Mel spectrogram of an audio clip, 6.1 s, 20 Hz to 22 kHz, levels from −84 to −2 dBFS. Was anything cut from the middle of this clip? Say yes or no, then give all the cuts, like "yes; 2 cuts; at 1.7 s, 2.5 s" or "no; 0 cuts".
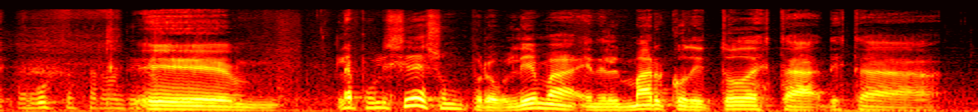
no; 0 cuts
